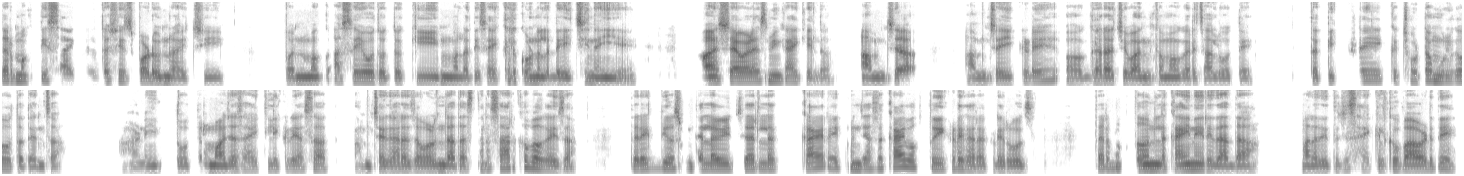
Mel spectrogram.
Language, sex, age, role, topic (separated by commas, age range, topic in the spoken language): Marathi, male, 25-29, guest, तुमच्या घरातल्या अनावश्यक वस्तू तुम्ही कशा निवडता आणि त्या काढून टाकता किंवा दान करता?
